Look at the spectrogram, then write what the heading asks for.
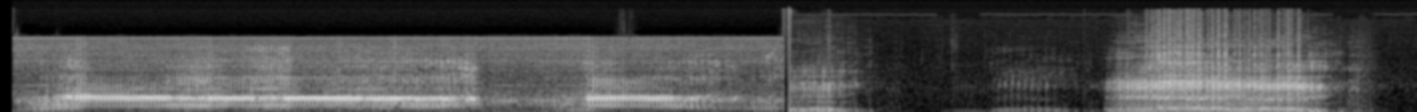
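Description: An American bison gives long, deep, rumbling bellows broken by short grunts.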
